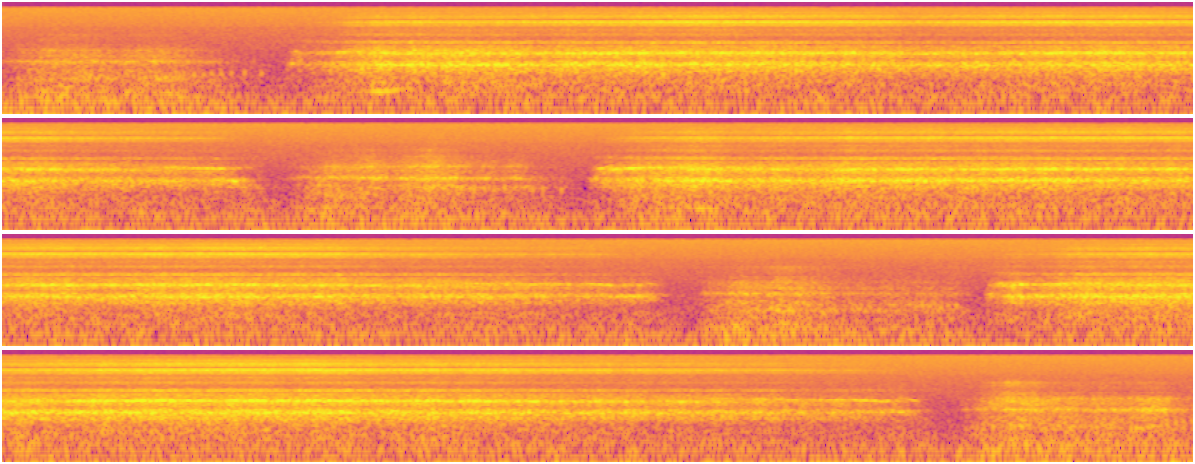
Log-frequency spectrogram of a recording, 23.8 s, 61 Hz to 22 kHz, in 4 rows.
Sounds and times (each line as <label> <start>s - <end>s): breathing into mic 0.0s - 23.8s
